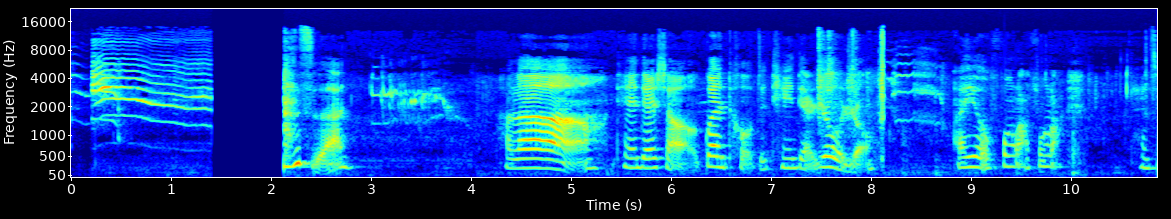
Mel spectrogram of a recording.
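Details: Several kittens, excited at the sight of meat, cry together for food: drawn-out, wavering meows that rise and fall, some long and strained, mixed with a woman's speech between and over the calls.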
